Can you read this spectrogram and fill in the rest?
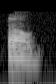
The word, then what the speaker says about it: Samhain: It's not pronounced that. But that's okay. That's how it was. – S-A-M-I-N. How do you pronounce it? – Song. Like your songs.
